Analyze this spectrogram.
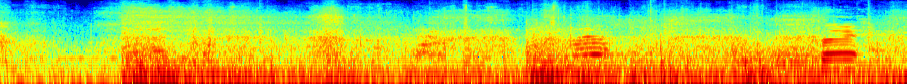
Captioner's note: heavy breathing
